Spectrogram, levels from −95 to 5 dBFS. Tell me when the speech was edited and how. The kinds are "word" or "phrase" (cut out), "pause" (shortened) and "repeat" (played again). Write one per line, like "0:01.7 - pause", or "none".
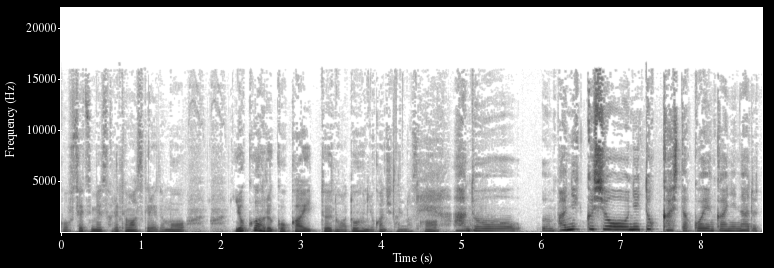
0:01.9 - repeat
